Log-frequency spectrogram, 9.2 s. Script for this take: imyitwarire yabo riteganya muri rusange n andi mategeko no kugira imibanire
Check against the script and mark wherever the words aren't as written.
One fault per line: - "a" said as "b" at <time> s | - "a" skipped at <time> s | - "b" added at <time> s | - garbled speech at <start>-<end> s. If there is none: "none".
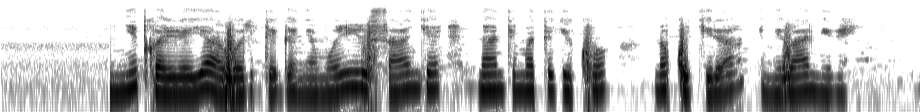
none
